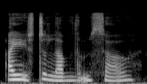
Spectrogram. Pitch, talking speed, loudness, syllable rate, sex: 195 Hz, 245 wpm, -20 LUFS, 4.8 syllables/s, female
